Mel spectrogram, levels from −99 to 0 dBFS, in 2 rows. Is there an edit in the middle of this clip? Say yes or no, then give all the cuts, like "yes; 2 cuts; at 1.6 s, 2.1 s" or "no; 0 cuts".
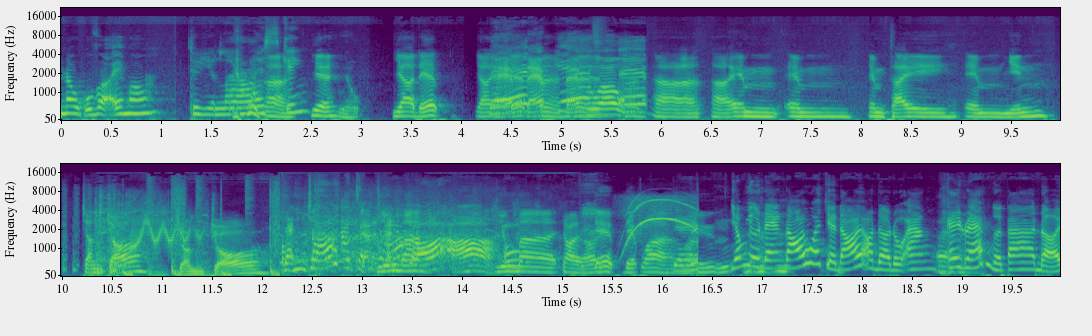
yes; 2 cuts; at 5.9 s, 16.4 s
